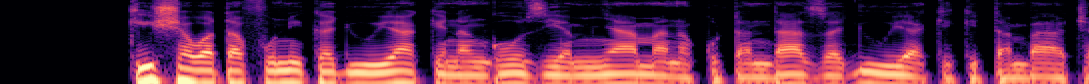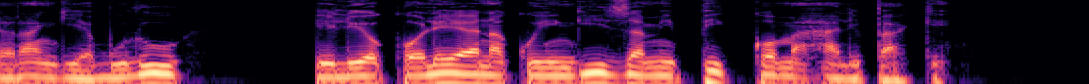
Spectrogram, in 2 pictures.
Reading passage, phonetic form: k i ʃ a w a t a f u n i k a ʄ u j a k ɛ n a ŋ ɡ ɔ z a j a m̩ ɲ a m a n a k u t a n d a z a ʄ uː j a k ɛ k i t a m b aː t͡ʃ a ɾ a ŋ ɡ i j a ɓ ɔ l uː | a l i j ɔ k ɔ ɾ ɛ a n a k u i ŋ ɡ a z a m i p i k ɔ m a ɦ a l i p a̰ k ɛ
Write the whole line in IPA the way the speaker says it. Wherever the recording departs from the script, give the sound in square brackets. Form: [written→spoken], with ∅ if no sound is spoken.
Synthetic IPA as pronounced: k i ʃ a w a t a f u n i k a ʄ [u→uː] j a k ɛ n a ŋ ɡ ɔ z [a→i] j a m̩ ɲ a m a n a k u t a n d a z a ʄ uː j a k ɛ k i t a m b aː t͡ʃ a ɾ a ŋ ɡ i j a ɓ [ɔ→u] l uː | [a→i] l i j ɔ k ɔ [ɾ→l] ɛ a n a k u i ŋ ɡ [a→i] z a m i p i k ɔ m a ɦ a l i p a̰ k ɛ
